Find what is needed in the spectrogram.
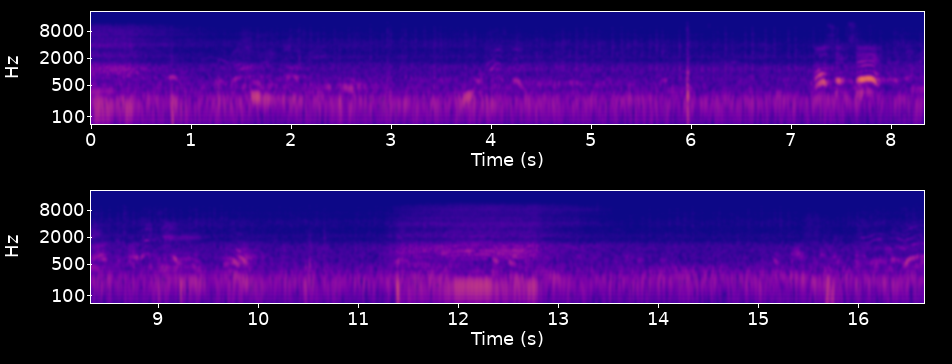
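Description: Shouting voices of players and coaches across an outdoor football pitch, with a loud burst of shouting just before eight seconds in. There is a single sharp knock about six seconds in, and a swell of noise with voices about twelve seconds in.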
